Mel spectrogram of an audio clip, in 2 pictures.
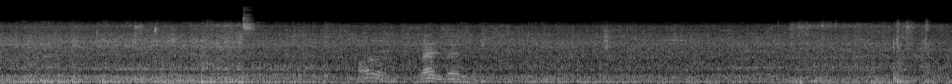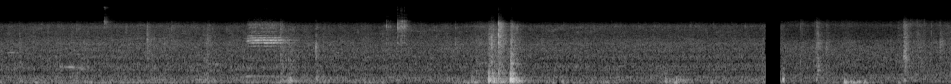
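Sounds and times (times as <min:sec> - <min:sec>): steady background noise: 0:00.0 - 0:19.0.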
